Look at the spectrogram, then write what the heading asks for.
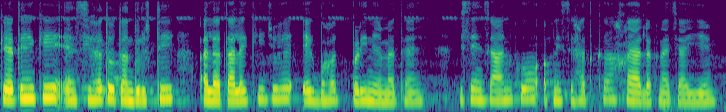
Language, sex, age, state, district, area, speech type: Urdu, female, 45-60, Uttar Pradesh, Aligarh, rural, spontaneous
